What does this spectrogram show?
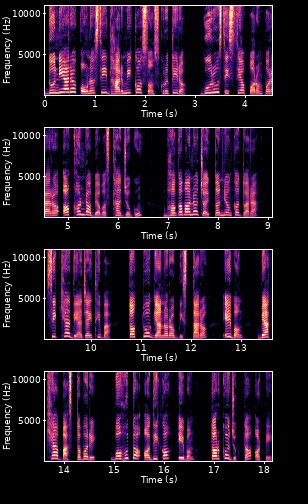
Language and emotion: Odia, neutral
